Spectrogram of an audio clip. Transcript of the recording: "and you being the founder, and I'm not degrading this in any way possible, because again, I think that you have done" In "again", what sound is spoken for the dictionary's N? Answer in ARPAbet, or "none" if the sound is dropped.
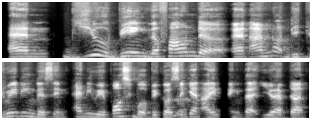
N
